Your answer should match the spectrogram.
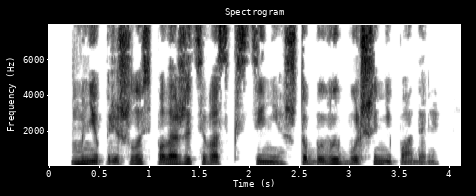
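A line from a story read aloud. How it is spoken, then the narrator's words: Sleepy mumble. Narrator (Russian): пробормотал он, не открывая глаз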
